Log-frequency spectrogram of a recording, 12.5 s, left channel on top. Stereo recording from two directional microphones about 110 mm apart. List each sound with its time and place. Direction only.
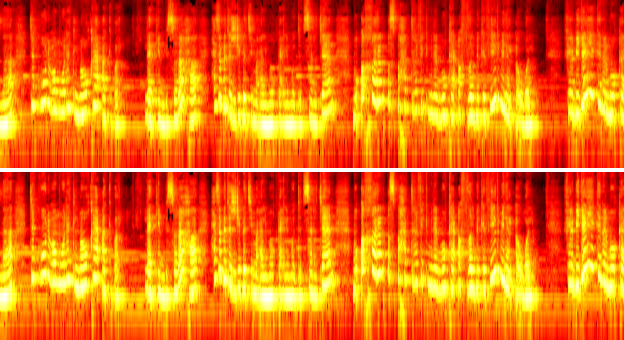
0.0 s a woman's voice: 30° right (ahead or behind)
